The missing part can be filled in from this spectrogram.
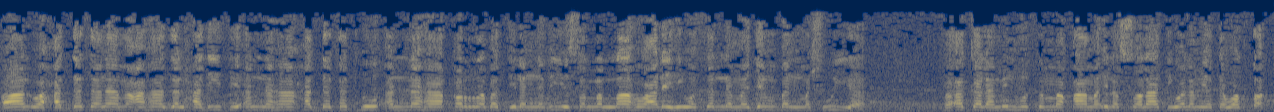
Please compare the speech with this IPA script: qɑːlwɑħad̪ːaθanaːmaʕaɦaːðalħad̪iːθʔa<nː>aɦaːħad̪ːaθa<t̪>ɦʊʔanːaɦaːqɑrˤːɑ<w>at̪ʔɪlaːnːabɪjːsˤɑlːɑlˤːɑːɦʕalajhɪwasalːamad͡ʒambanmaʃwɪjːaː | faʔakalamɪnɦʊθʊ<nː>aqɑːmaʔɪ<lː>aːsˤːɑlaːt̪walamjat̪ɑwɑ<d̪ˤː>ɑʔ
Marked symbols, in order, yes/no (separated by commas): yes, yes, no, no, no, yes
